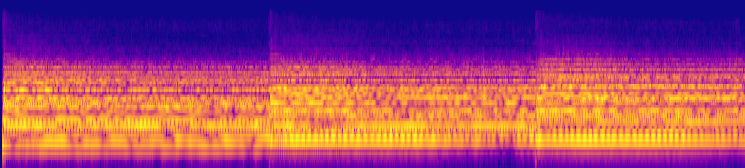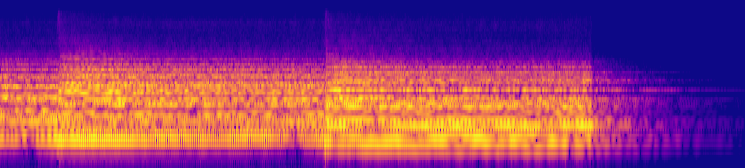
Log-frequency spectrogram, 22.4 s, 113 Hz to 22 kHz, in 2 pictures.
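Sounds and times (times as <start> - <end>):
brass instruments playing minor chords: 0.0 - 21.6.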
